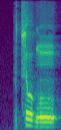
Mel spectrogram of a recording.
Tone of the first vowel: falling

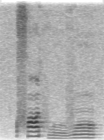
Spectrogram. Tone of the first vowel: high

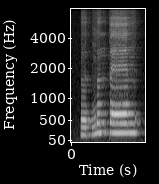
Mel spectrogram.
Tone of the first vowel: low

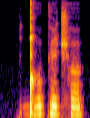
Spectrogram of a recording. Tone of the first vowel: high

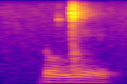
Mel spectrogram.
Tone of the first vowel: low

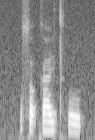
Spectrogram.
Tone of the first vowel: falling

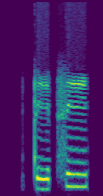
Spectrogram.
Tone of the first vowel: low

